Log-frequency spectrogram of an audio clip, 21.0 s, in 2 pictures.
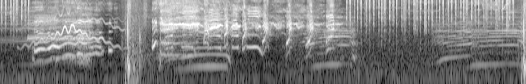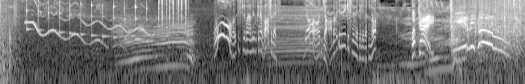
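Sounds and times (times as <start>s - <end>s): squeaky cartoon voice laughing: 0.4s - 6.9s, 14.8s - 18.1s
sharp cartoon thud: 2.5s - 3.0s, 10.4s - 11.0s
cattle mooing: 12.8s - 14.4s, 15.9s - 17.2s.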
